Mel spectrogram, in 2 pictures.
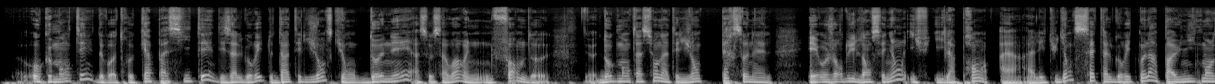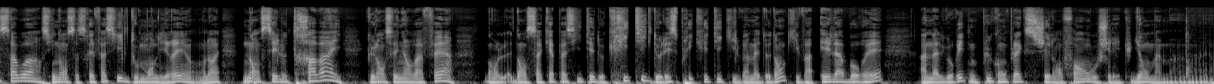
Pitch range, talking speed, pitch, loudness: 90-125 Hz, 195 wpm, 100 Hz, -20 LUFS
